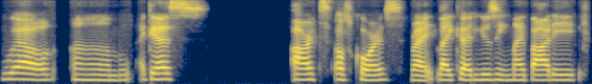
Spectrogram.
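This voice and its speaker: Brazilian woman on a podcast, kinda low smooth voice, dry sound, lots of ums. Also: monotone, takes it slowly, a little mellow, dry recording. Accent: Brazilian Portuguese. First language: Portuguese. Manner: thoughtful, searching for words, many fillers. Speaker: guest artist and activist. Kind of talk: podcast interview.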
